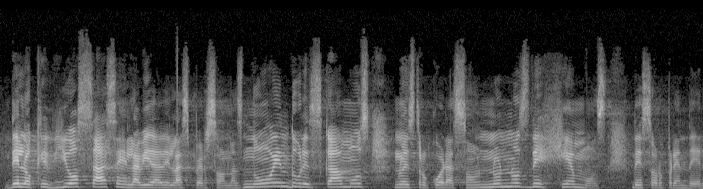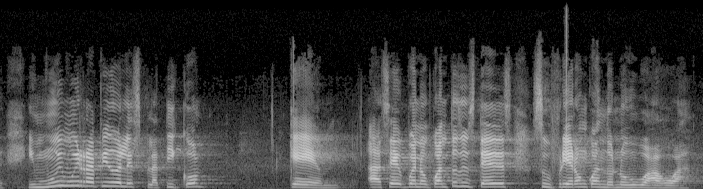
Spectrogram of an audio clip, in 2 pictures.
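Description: Young woman preaching, high voice, chatty story, echoey church with faint music. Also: a little slow, a bit bright. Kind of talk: sermon. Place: church hall. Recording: long hall reverb with faint music.

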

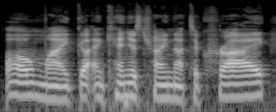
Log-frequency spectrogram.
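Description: Relaxed male podcast co-host. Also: mid-range voice, clear, resonant tone. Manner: laid-back, drawn-out recaps of reality TV fights. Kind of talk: casual chat.

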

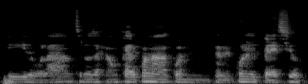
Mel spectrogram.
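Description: A young man with a Mexican accent telling an animated, slang-filled story in casual chat. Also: on the low side, brisk, slightly rough. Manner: slangy, animated, acts out voices in anecdotes.

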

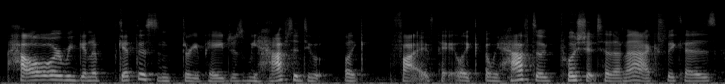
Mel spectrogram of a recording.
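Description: A woman co-hosts a casual podcast chat, laughing often and filling her speech with fillers, sounding slightly congested as she recovers from an illness. Her voice is fairly low and a bit bright, at a moderate pace with few pauses.

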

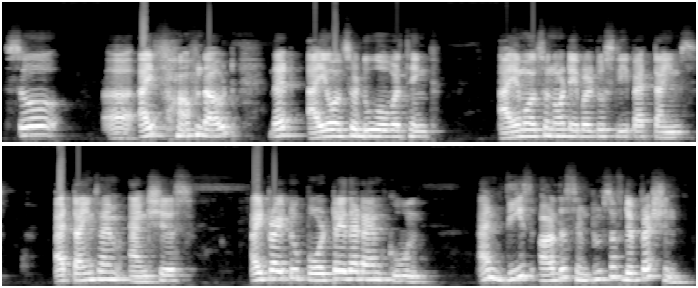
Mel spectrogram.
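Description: A man's voice: on the high side, measured pace. A man hosting a podcast, thinking aloud in a reflective, casual way with frequent restarts. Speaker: podcast host. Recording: muffled lo-fi recording.

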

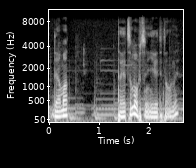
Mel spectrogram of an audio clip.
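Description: A man's voice: lowish voice, fairly quick, gravelly, mellow. A man chatting casually and telling an anecdote, acting out bits of remembered dialogue in casual slang. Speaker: radio talk show co-host. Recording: guitar music in the background. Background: guitar music.

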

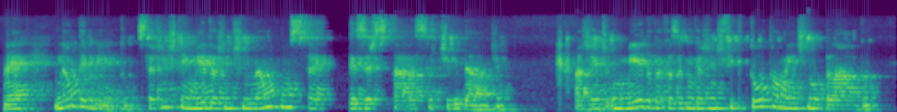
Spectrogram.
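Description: A woman giving a teaching talk, telling a personal story and acting out quoted dialogue in a lively way. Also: fairly low pitch, moderate pace. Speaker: speaker teaching a course. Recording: very echoey room, distant mic.

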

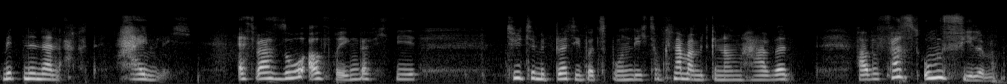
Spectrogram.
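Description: A woman telling an improvised first-person story, lively, with frequent restarts and self-corrections. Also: fairly high pitch, normal speed.

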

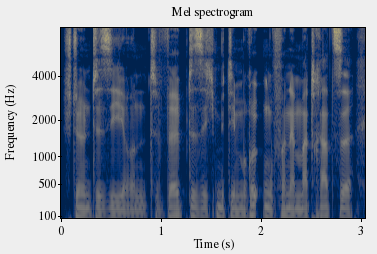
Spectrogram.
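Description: A man reading a story as narrator in a steady, even manner. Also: deep voice, moderate pace, no room sound, clean studio sound. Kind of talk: scripted narration.

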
